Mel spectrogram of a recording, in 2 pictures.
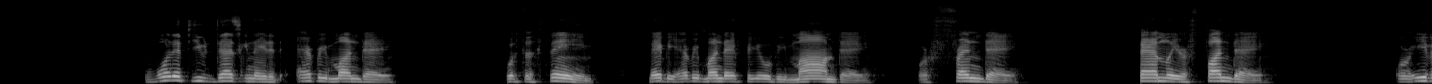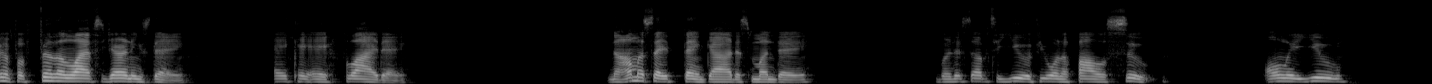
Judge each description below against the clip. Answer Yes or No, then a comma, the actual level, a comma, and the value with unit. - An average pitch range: No, wide, 6.7 semitones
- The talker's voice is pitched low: Yes, low, 115 Hz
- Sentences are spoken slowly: Yes, slow, 115 wpm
